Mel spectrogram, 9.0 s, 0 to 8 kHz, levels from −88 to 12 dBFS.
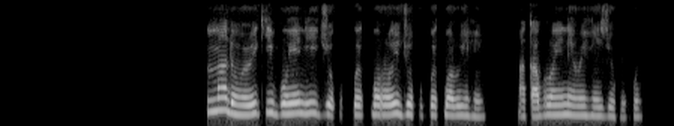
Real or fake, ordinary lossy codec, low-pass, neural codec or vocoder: fake; none; 7.2 kHz; codec, 16 kHz, 8 kbps, FunCodec, trained on Chinese and English, 25 frames a second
